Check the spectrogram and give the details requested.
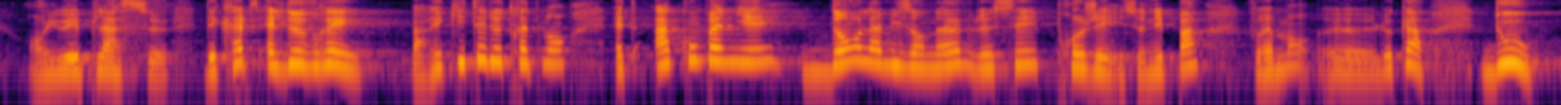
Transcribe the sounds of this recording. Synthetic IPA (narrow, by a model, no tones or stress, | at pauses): ɑ̰̃lyeplas | d̪ekχɛpsɛld̪əvʁɛ | paʁekʲit̪ed̪ət̪χɛt̪mɑ̃ɛt̪χakɔ̃paɲed̪ɑ̃lamizɑ̃nœvʁəd̪əsepχɔʒɛḛsənɛpavʁɛmɑ̰̃øləkad̪u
